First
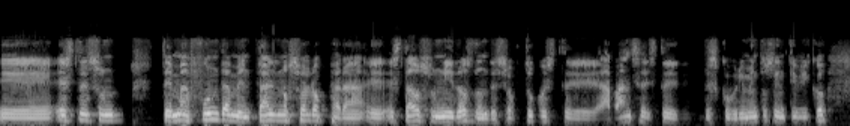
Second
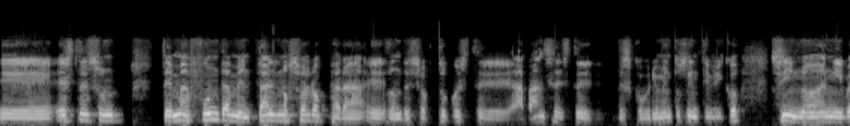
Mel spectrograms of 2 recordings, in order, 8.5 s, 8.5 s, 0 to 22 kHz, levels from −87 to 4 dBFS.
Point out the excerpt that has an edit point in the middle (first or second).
second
